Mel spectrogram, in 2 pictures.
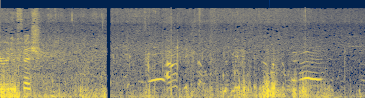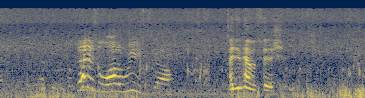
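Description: Young boys talk and exclaim excitedly outdoors.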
